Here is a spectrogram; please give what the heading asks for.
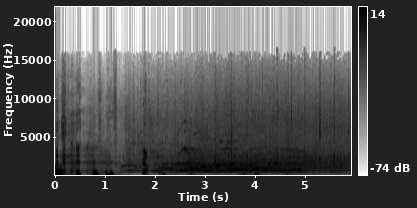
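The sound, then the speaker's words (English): Audience applause at a live show at the Ryman follows a few seconds of a man speaking, then swells into a dense, sustained clapping that stays loud to the end. “has applause for God, guys. Yeah, that, give it up for God.”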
